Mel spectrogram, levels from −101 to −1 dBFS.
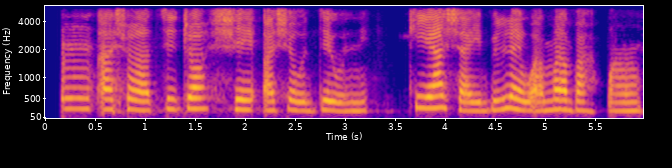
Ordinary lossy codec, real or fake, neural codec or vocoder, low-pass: none; fake; codec, 16 kHz in and 24 kHz out, 1.1 kbps, FireRedTTS-2 codec; 5.4 kHz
